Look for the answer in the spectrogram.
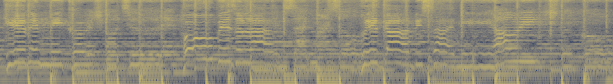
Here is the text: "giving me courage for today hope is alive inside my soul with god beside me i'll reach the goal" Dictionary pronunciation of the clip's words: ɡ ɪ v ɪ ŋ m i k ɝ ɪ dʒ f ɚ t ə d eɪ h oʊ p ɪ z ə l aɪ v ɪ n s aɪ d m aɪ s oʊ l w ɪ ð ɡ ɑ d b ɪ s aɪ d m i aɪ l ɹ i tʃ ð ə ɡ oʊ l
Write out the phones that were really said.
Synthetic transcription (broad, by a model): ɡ ɪ v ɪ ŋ m i k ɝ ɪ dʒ f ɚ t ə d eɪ h oʊ p ɪ z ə l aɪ ɪ s aɪ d m aɪ s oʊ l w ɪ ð ɡ ɑ d b ɪ s aɪ d m i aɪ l ɹ i tʃ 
